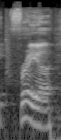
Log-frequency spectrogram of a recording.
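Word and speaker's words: Freyja: in an ice cage her name was like Freya it's it's spelled like f r e y j Freya you know everyone was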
